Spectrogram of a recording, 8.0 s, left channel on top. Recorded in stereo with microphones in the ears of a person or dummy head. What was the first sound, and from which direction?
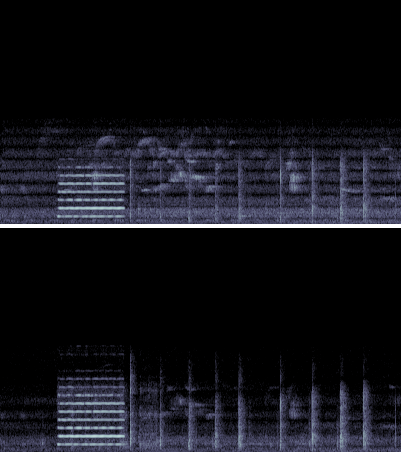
An insect, 75° left (ahead or behind).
